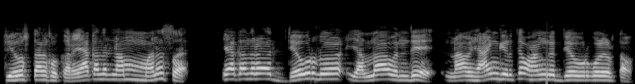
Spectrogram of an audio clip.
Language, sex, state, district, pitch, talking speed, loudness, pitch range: Kannada, male, Karnataka, Bijapur, 215 Hz, 140 wpm, -17 LUFS, 195-245 Hz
